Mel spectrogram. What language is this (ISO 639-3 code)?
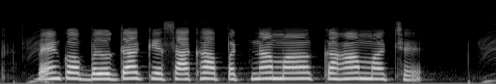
mai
